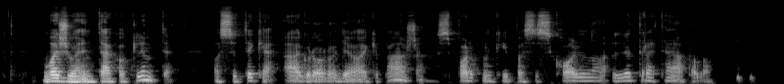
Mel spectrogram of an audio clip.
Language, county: Lithuanian, Kaunas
